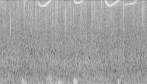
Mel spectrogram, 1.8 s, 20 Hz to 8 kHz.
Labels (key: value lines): label: biophony, dolphin
recorder: SoundTrap 500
